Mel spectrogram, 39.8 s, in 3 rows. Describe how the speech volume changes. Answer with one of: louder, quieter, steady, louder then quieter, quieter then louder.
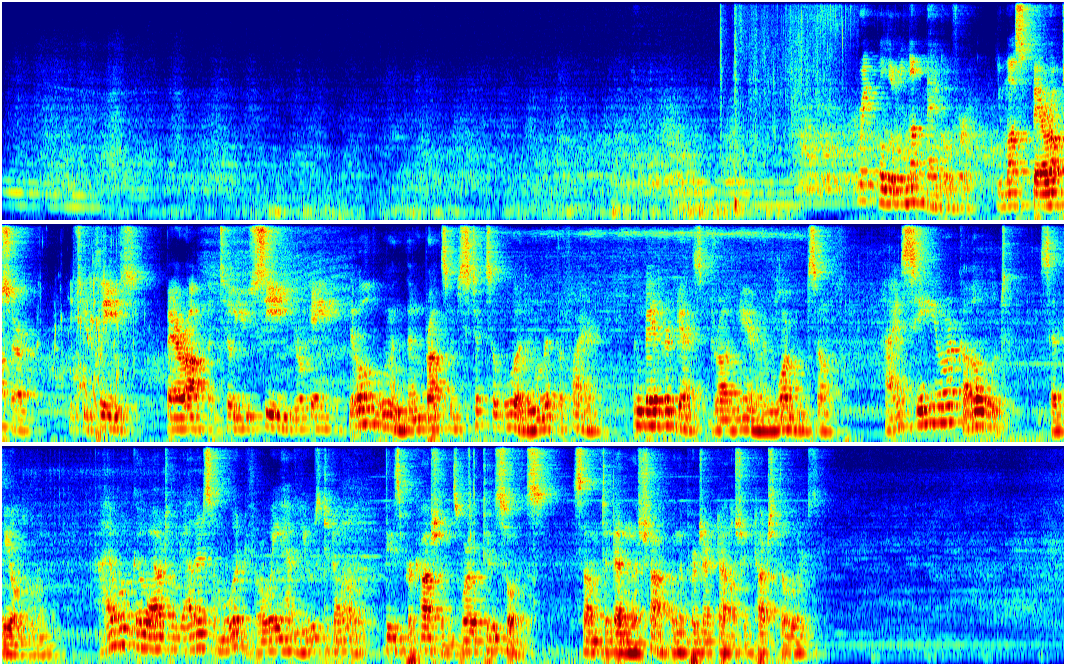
steady.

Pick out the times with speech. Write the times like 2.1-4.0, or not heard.
10.7-36.7.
